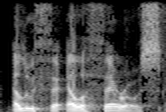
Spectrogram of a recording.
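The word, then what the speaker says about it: eleutheros (ἐλεύθερος): and it's eleutheros, and that is spelled E-L-E-T-H-E-R-O-S.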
